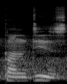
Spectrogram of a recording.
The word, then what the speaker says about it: conduce: Now option B conduce. The word conduce is a verb. Conduce which means to encourage to add is a verb. So the stress will go to the second syllable is a two syllabic word.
